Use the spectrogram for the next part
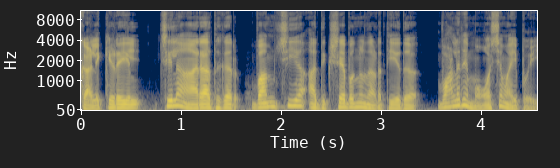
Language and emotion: Malayalam, disgusted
